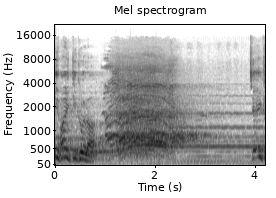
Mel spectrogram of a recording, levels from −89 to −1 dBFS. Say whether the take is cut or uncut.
uncut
